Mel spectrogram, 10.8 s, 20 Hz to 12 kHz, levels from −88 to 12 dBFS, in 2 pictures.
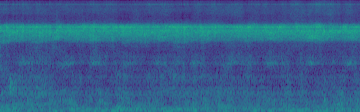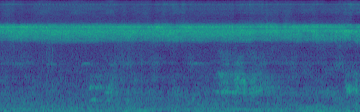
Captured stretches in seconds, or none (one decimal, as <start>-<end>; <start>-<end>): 5.9-7.1; 8.3-8.9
